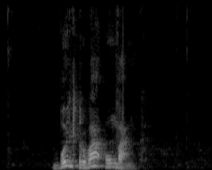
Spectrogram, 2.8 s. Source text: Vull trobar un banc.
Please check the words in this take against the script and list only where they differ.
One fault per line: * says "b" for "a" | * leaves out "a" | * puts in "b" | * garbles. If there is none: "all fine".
all fine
